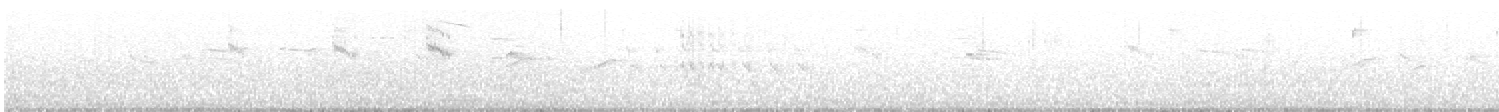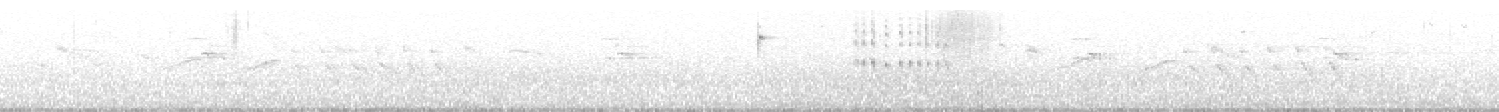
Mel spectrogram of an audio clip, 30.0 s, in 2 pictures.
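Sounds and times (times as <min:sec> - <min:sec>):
faint bird chirps: 0:01.3 - 0:08.9, 0:22.5 - 0:22.8, 0:23.4 - 0:29.9
faint bird calls: 0:02.9 - 0:08.1, 0:23.5 - 0:25.1.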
